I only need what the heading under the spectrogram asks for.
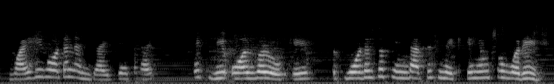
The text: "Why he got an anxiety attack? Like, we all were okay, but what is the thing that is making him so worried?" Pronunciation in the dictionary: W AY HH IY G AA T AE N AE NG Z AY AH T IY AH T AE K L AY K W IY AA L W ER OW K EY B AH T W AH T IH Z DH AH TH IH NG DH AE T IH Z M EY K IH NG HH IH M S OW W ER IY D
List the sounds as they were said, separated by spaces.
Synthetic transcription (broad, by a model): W AY HH IY G AA T AE N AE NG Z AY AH T IY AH S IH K L AY K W IY AA L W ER OW K EY B AH T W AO T IH Z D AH T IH NG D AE T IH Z M EY K IH NG HH IH M S OW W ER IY D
